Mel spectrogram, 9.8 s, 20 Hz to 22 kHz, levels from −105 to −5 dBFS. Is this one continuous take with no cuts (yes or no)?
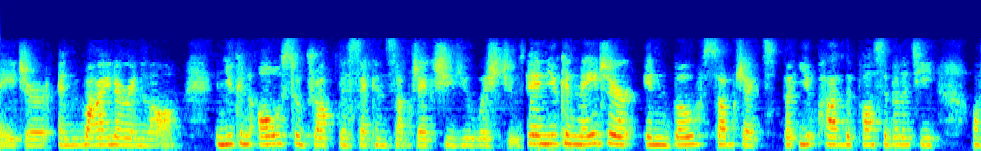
no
